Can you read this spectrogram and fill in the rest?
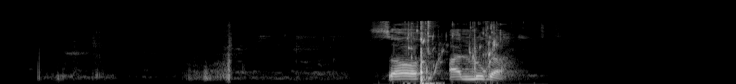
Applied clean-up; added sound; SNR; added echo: none; Water / Splash, splatter; -2 dB; none.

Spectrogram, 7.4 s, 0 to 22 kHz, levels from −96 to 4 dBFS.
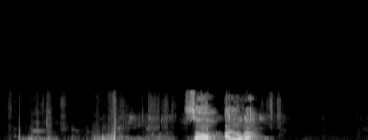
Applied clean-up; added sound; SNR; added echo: none; none; none; none.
